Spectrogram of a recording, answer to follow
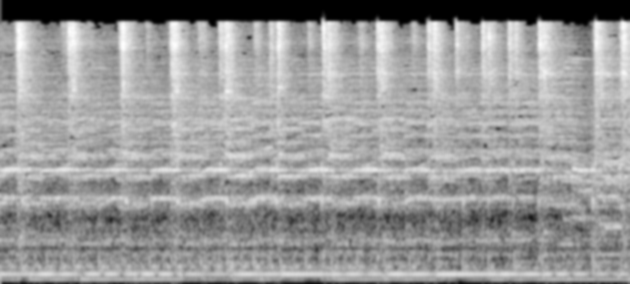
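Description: A beiguan ensemble playing: a loud suona melody over a steady beat of struck cymbals, gong and drum, about three strokes a second.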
